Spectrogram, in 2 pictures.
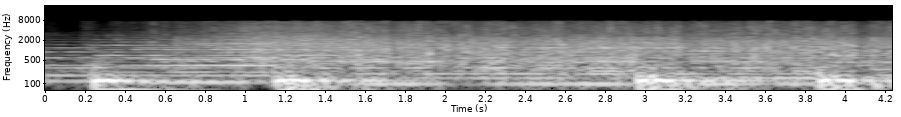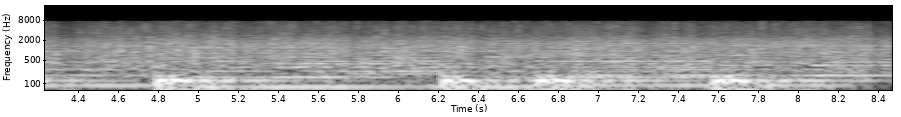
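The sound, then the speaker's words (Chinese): Sustained, dense applause from a large standing audience honoring recipients of national medals and national honorary titles, a steady wash of clapping that stays loud and even for the whole stretch, with a low pulsing tone beneath it. “全体起立，让我们再次用热烈的掌声向国家勋章和国家荣誉称号获得者致以崇高敬意。”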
